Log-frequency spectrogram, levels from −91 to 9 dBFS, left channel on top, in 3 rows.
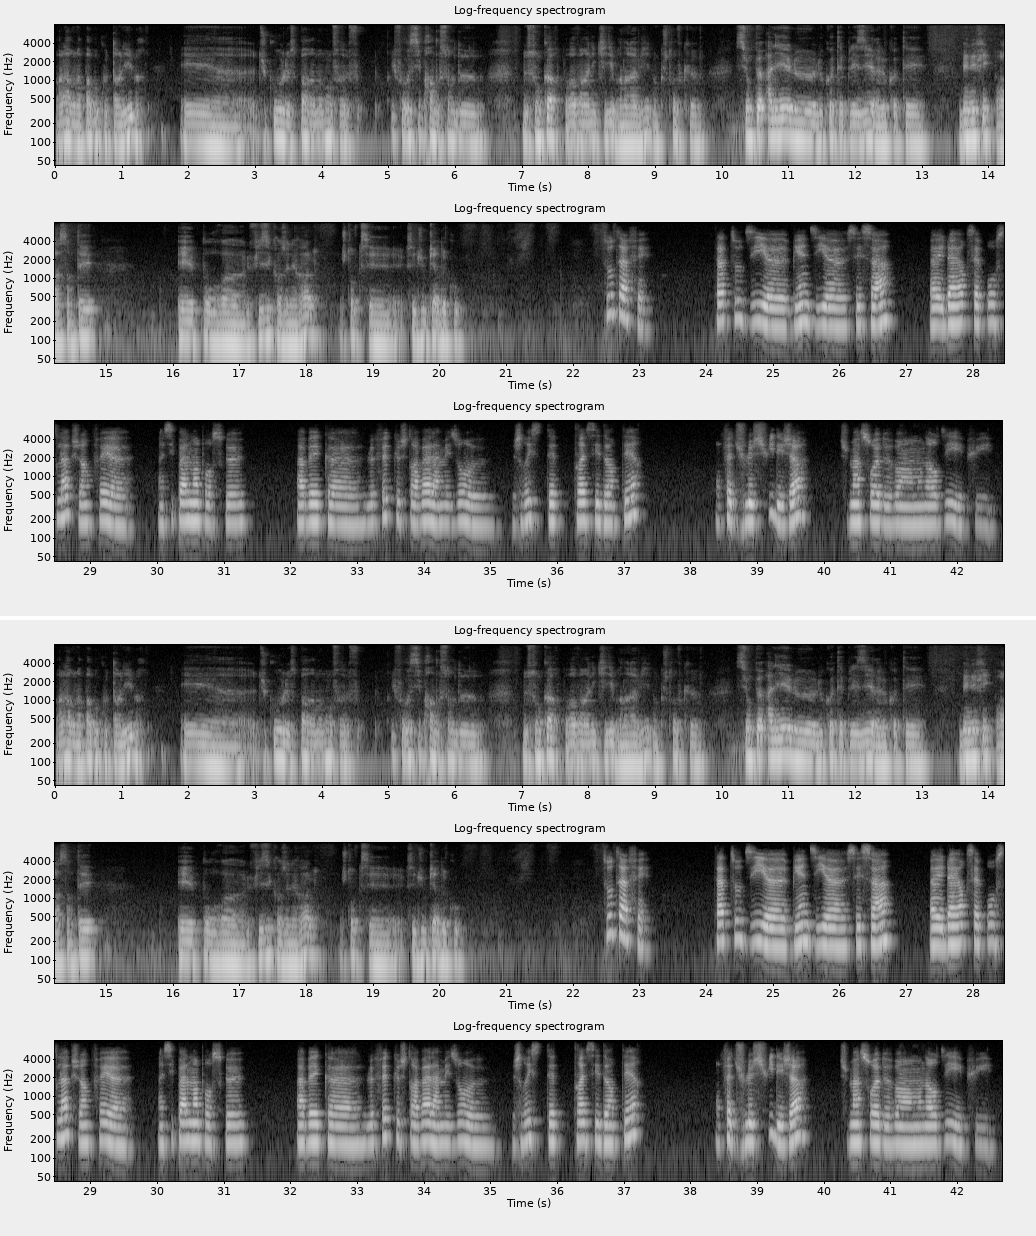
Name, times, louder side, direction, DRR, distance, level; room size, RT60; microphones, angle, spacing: voice 1, 0.0-1.3 1.9-4.6 5.0-9.7 10.2-13.1 13.6-14.9 16.1-18.2 18.5-20.4, left 1 dB, 25° left, 0.5 m, -18 dB
voice 2, 22.5-23.1 24.1-26.7 27.3-29.6 30.0-31.3 32.1-35.1 35.3-36.0 36.3-37.2 38.5-39.7 40.3-42.5, right 1 dB, 30° right, 0.7 m, -19 dB
3.8 x 3.1 x 2.9 m
head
